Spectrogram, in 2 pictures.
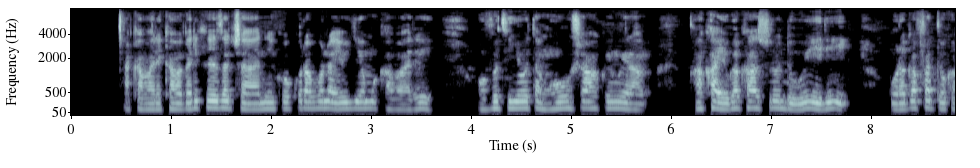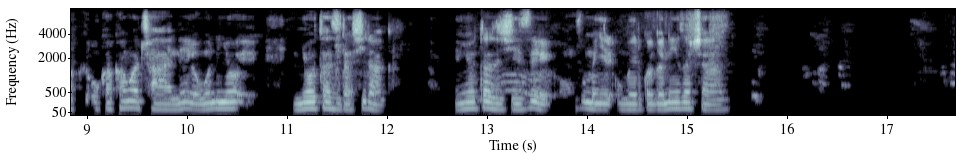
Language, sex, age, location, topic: Kinyarwanda, male, 25-35, Musanze, finance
